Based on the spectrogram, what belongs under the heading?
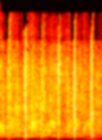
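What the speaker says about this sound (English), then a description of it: "let's give a round of applause to ourselves for that message" A few people at a literacy symposium in Newark clap for themselves, six sharp claps at an even rhythm, sounding thin and a little distant, like a small scattered crowd with no voices over it.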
